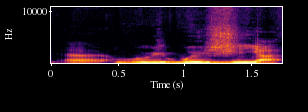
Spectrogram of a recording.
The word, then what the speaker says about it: wuxia: Tiger, Hidden Dragon type wuxia, I think it's pronounced, wuxi action.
